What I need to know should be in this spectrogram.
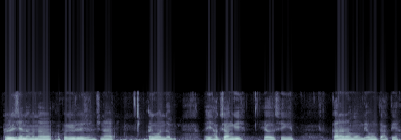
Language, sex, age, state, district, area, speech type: Manipuri, male, 18-30, Manipur, Kakching, rural, spontaneous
